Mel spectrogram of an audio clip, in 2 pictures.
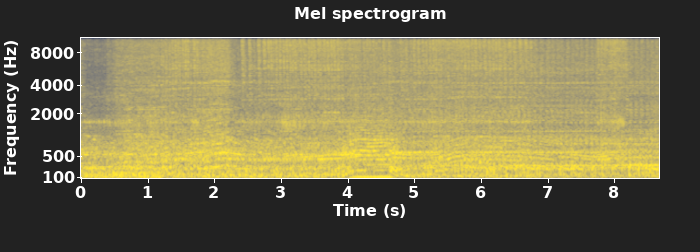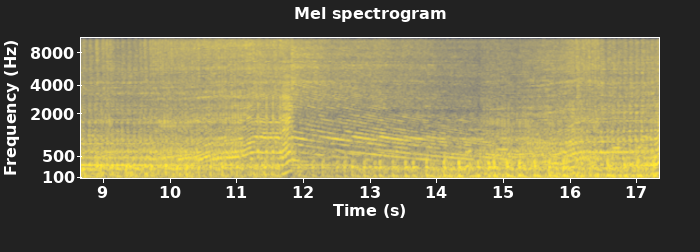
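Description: A motorcycle engine idles loudly and revs up close by.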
